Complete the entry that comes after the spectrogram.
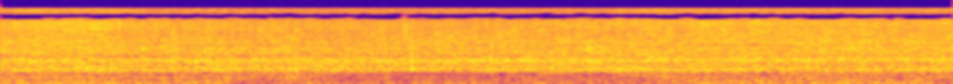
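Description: Ghee sizzling steadily in a pressure cooker around frying split green moong dal and freshly added rice.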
